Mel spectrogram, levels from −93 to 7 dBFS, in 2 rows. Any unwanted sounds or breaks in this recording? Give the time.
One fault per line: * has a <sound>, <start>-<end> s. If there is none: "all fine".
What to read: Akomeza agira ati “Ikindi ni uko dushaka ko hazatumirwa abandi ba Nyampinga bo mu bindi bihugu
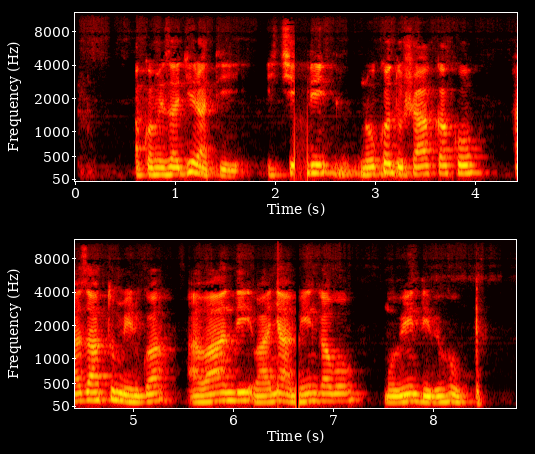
* has a dropout, 2.2-2.3 s
* has a dropout, 6.6-6.7 s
